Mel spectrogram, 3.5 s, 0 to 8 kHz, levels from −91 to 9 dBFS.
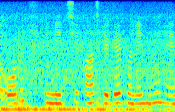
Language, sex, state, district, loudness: Hindi, female, Haryana, Charkhi Dadri, -15 LUFS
